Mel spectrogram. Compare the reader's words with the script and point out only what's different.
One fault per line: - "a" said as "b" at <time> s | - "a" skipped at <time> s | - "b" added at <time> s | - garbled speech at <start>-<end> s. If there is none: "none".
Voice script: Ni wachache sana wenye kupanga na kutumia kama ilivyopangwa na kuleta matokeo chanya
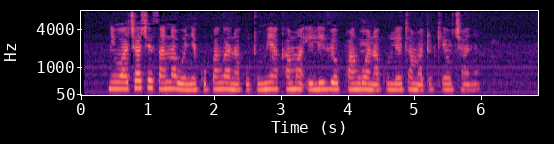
none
